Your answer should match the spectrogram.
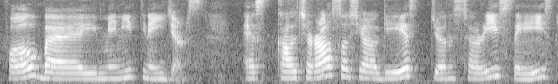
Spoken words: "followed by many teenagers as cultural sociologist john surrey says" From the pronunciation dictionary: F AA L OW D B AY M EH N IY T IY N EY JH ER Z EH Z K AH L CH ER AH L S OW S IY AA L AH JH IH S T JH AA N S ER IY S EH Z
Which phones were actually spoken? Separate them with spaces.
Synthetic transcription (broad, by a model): F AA L OW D B AY M EH N IY T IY N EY JH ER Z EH S K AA L CH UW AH L S OW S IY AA L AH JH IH S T JH AA N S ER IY S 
